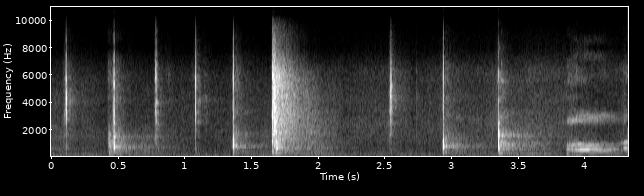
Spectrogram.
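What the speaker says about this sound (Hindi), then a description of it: "ये कूटेगा इसमें, ये कूटेगा और फिर बाद में इसको सही बनाएगा।" Onion and chillies for a wild rabbit dish are pounded with sharp, separate thuds at an uneven, unhurried pace, about a dozen close strikes, followed by a faint rattling scrape at the end.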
